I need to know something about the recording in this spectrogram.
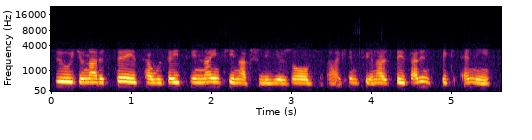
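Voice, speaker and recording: A woman from Greece with a Greek accent, a spiritual coach speaking earnestly and haltingly as a guest on a radio interview. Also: low-pitched, flat delivery. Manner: earnest, halting, many pauses and fillers. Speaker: spiritual coach and Reiki healer. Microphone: telephone. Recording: tinny phone line, dry.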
